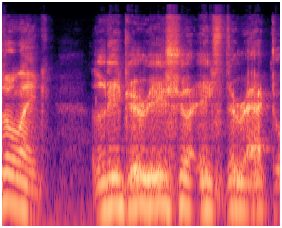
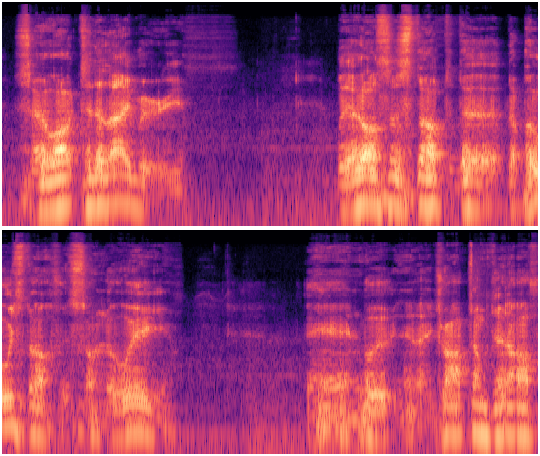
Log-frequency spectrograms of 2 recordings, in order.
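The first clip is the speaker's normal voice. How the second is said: over-the-top exaggerated put-on voice, creaky. Telling what they did yesterday in a voice: exaggerated put-on voice. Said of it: "I'll just talk about what I did yesterday in the voice".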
